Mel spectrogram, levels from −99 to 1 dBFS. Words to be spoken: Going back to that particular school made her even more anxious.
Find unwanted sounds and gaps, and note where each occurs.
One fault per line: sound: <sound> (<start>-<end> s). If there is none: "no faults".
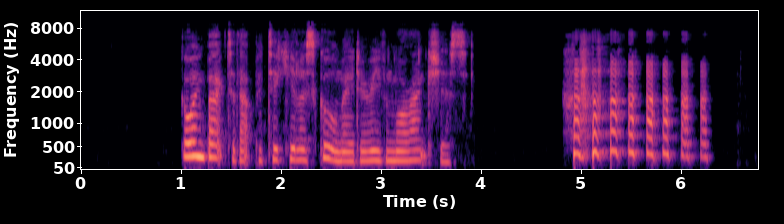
sound: laugh (4.8-6.4 s)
